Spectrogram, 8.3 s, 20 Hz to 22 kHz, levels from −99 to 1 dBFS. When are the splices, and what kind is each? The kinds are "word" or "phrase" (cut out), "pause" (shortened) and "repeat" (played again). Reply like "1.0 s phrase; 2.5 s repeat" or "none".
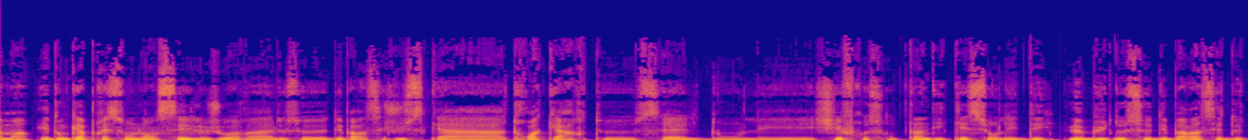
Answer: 1.8 s word; 2.5 s word; 7.4 s word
